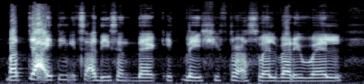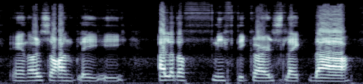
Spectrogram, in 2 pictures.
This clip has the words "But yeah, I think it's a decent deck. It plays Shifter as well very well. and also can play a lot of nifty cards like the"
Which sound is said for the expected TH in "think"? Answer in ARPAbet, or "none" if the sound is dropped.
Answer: T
